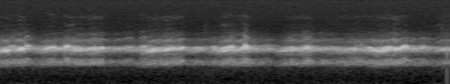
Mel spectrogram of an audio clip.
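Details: Spring wetland frogs in full chorus, a live unlooped recording: overlapping croaks merge into an unbroken, even trilling drone with a bright upper band and a softer lower one, rising and falling gently.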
